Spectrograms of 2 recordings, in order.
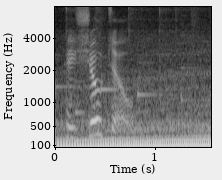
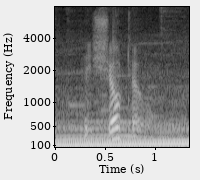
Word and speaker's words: Peixoto: So the name is pronounced Peixoto. Peixoto.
